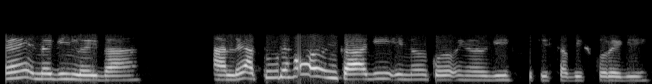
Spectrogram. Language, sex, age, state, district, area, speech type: Santali, female, 30-45, West Bengal, Birbhum, rural, conversation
